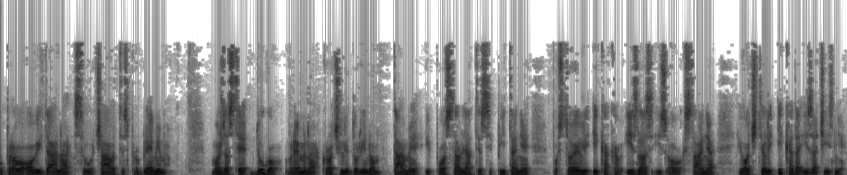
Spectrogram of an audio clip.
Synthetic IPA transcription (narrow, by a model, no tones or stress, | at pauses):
upɾaʋo̞ʔo̞ʋiɣd̪aːnasuot͡ʃaːʋat̪e̞spɾo̞ble̞ːmima | mo̞ʒd̪ast̪e̞d̪uɡo̞ʋɾe̞me̞nakɾo̞t͡ʃilid̪o̞lino̞mt̪ameipo̞st̪aʋʎat̪esipiːt̪aɲe̞po̞st̪o̞jiliʔikaka̰ʋizlazizo̞ʋo̞ɡst̪aːɲaiho̞t͡ɕe̥t̪eliʔikad̪aʔizaːt͡ʃiizɲḛː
